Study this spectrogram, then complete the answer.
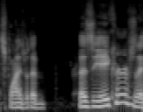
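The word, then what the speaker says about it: Bézier: After all that bullshit with the spline, or not splines, but the Bezier curves.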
